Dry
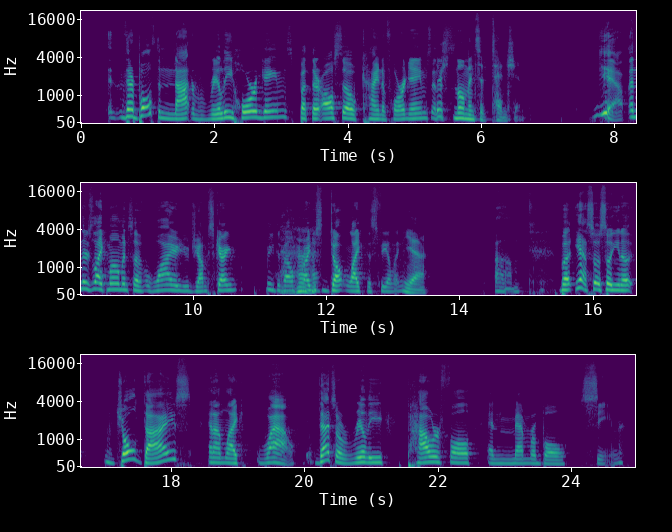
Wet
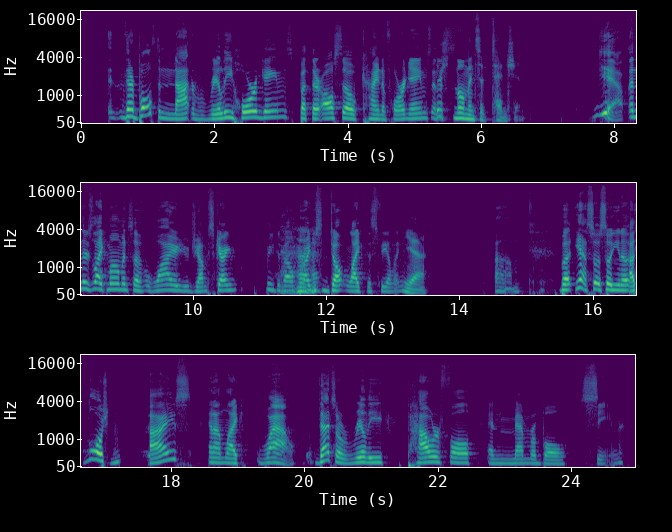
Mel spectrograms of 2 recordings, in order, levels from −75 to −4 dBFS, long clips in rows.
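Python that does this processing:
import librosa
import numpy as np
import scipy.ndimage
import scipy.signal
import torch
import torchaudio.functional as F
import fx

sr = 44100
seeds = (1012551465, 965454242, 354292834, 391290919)

y = fx.band_squash(x, sr, depth_pct=100, at=(11.6, 12.05))
y = fx.edit(y, sr, fx.reverse_span(start_s=16.55, length_s=1.13), tone=tone)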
